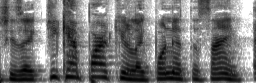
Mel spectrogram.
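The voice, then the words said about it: Poor put-on Asian accent. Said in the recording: “your guys' terrible accent... I'm thinking she's Asian”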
